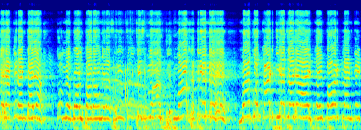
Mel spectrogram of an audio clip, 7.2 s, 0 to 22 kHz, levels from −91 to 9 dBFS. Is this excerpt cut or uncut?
cut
